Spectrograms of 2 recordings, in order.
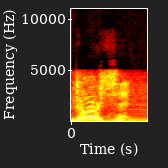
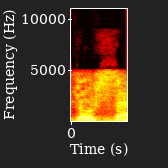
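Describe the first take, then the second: First: The stress is on the first syllable. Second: The stress is on the second syllable. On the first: The speaker calls it wrong. "It's not Dorsett" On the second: The speaker calls it right. "It's Dorsett"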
